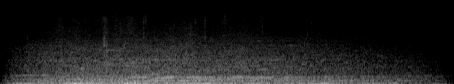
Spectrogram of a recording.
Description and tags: Freddy Guerra C - Auto pasando - Recorrido 2 Mirador UAN Circunvalar
Registro de objeto sonoro (Reloj de pulso) con el equipo MAS-UAN en el mirador de la Universidad Antonio Nariño sede circunvalar (Bogotá - Colombia). Realizado el 7 de mayo de 2019 a las 7:00 pm. Sonidos capturados con una grabadora portátil Zoom H2 por Freddy Guerra C.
